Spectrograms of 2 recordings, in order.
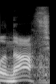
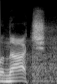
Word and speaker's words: Anat: uma deusa chamada Anat, o modo como se pronuncia, tanto faz, mas ou Anaf ou Anat.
